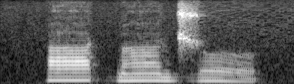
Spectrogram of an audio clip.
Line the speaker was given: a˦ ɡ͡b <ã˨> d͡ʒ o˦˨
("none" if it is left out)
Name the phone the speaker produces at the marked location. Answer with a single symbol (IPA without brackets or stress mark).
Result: ã˦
